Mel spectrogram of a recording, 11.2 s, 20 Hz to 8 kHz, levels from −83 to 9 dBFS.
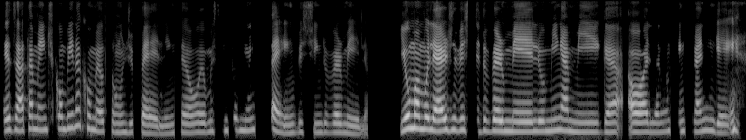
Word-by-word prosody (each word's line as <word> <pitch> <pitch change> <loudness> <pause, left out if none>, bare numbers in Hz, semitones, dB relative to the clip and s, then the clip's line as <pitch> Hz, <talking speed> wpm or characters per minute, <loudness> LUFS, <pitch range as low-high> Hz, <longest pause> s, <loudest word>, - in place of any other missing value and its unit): Exatamente, 245 +2 -1
combina 280 +5 -3
com 290 -4 -5
o - - -4
meu 215 -4 -2
tom 195 -1 -8
de 195 0 -8
pele, 170 -3 -2
então 190 +1 -5
eu 195 - -3
me 210 +2 -10
sinto 230 +3 -12
muito 235 +1 -6 0.2
bem 180 -3 -1
vestindo 190 0 -12
vermelho. 185 -5 -5 0.5
E 235 +4 +4
uma 280 +1 +9
mulher 245 -3 +7
de 245 +1 -2
vestido 230 -2 -6
vermelho, 215 -1 +3
minha 230 +2 0
amiga, 200 -1 -2
olha, 200 0 +4
não 210 +2 -9
tem 215 +1 -6
pra 205 0 0
ninguém. 220 -1 -2
215 Hz, 155 wpm, -22 LUFS, 195-235 Hz, 0.5 s, uma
